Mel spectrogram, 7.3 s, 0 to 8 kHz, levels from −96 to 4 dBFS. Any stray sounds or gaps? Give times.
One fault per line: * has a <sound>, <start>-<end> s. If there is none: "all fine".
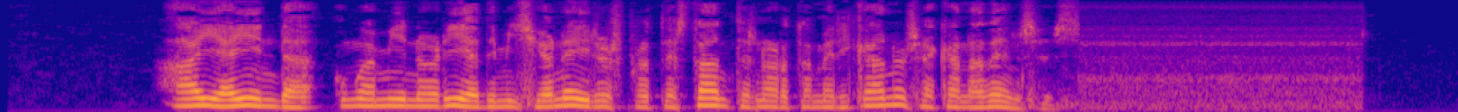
all fine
